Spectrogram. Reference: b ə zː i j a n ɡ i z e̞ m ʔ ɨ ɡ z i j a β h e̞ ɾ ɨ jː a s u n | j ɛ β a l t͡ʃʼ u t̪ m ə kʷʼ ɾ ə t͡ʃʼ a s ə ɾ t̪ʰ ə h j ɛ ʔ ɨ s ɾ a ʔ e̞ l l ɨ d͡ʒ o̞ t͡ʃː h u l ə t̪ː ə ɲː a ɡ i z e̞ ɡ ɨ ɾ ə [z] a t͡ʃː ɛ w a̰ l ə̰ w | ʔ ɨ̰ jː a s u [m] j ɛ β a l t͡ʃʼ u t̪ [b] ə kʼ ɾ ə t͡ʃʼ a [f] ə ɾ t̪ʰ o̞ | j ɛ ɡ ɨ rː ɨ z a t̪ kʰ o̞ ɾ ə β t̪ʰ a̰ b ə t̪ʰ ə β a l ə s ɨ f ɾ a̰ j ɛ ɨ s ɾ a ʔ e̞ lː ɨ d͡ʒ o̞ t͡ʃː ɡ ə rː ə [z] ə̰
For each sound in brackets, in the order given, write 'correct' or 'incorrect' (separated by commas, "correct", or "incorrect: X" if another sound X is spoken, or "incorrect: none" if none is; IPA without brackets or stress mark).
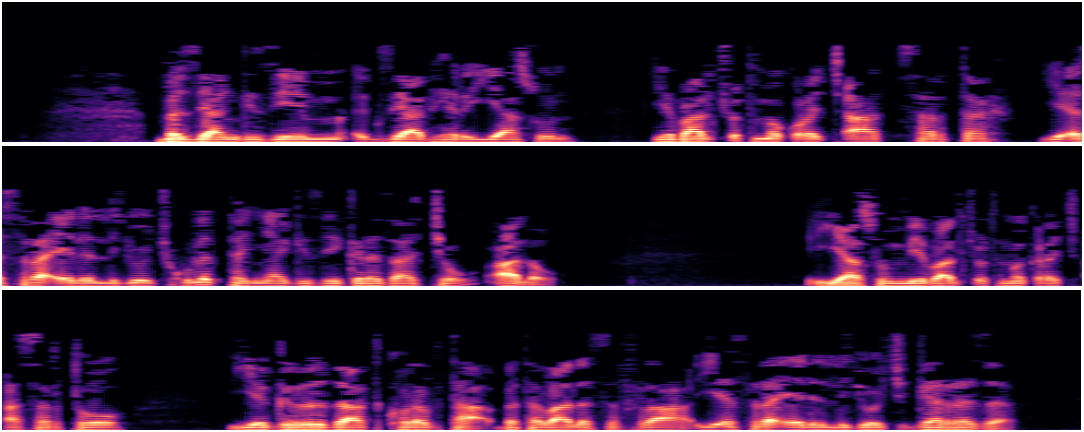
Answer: correct, correct, incorrect: m, incorrect: s, correct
